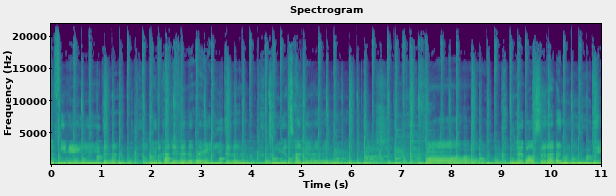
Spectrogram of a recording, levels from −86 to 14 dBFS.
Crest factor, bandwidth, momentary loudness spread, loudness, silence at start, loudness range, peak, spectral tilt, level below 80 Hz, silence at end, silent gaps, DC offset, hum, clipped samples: 8 dB; over 20 kHz; 3 LU; -10 LUFS; 0 s; 1 LU; 0 dBFS; -5.5 dB/octave; -14 dBFS; 0 s; none; under 0.1%; none; under 0.1%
